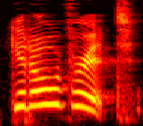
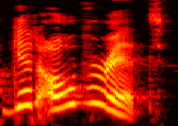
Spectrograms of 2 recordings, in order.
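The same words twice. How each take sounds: First: Blunt, firm dismissal; harsh. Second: Slower, deliberate, stressing over; harsh. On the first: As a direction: tell them bluntly to get over it. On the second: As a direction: drag it out firmly, leaning on over. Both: Real, not acted. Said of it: "I know I sound harsh".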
